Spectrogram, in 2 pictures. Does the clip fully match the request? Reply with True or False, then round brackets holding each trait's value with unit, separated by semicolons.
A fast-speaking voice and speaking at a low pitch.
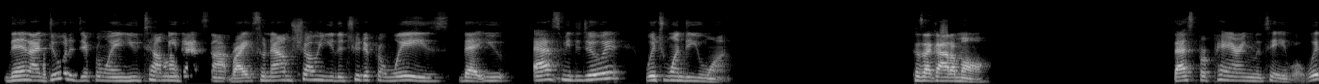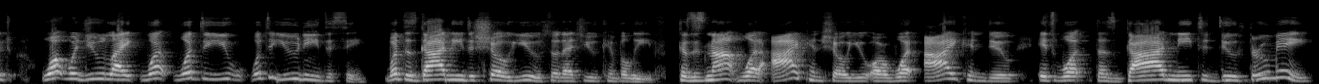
False (210 wpm; 190 Hz)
